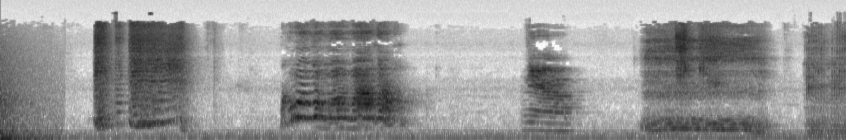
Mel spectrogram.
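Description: A group of adults talks and laughs, close by.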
